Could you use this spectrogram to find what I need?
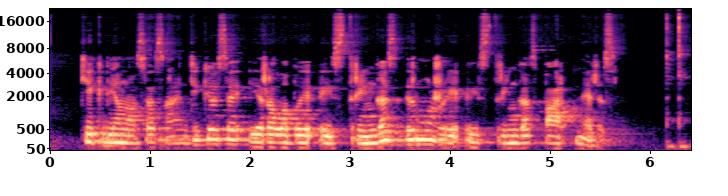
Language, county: Lithuanian, Šiauliai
